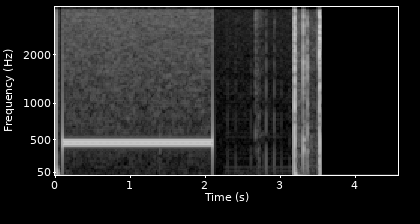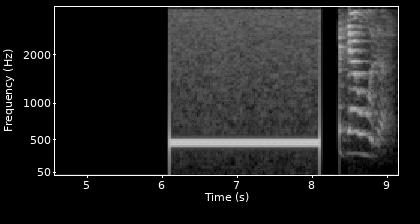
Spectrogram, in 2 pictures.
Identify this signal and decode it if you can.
Ringback tone (North America), 440 + 480 Hz, with speech.
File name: out- - - - - .51130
